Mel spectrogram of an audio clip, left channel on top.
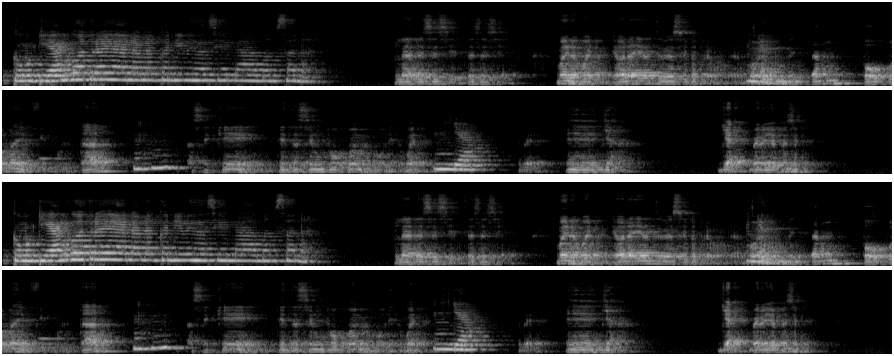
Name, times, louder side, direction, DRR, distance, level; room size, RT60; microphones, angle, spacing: voice 1, 0.1-3.1 7.4-7.7 9.3-9.4 10.2-10.6 13.2-13.6, right 1 dB, 50° right, -1 dB, 2.9 m, -24 dB
voice 2, 3.9-5.0 5.5-9.9 10.8-13.2 14.1-14.3 14.5-15.2 16.1-16.9, equal, 20° right, 1 dB, 5.5 m, -29 dB
24.0 x 17.0 x 2.5 m, 0.66 s
head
